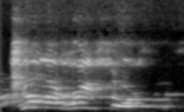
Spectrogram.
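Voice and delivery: cracking into a tearful cry; real distress breaking through; upset mother nearly crying. Real, not acted. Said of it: "I am so upset".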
